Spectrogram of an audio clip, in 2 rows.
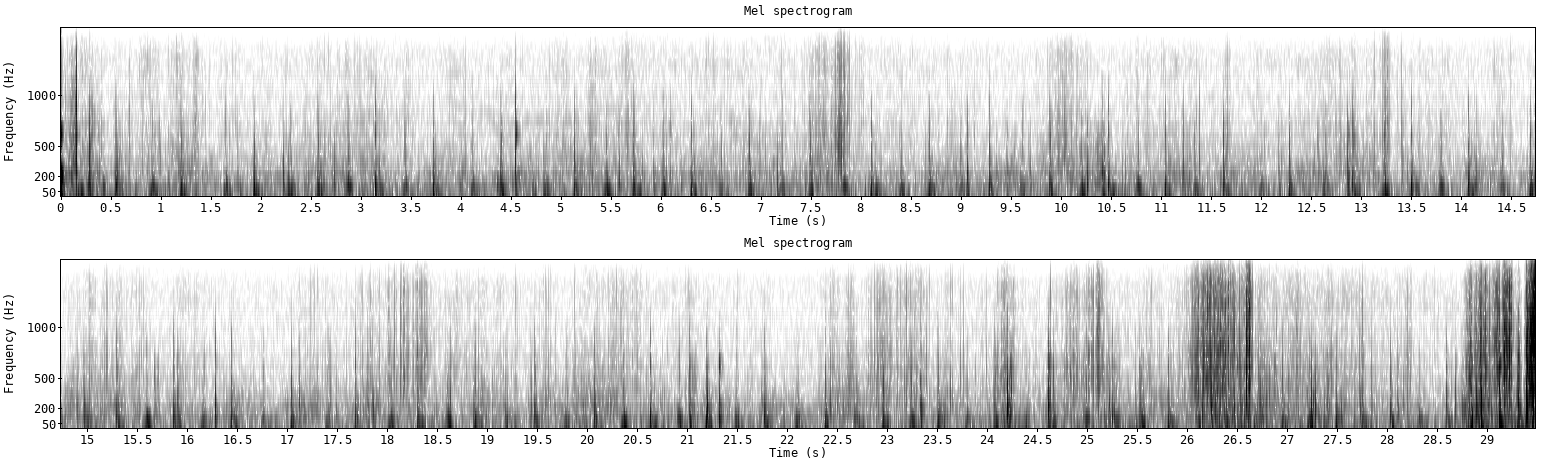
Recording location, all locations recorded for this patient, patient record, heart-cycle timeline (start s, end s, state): tricuspid valve (TV)
aortic valve (AV)+pulmonary valve (PV)+tricuspid valve (TV)+mitral valve (MV)
#Age: Child
#Sex: Female
#Height: 136.0 cm
#Weight: 18.7 kg
#Pregnancy status: False
#Murmur: Absent
#Murmur locations: nan
#Most audible location: nan
#Systolic murmur timing: nan
#Systolic murmur shape: nan
#Systolic murmur grading: nan
#Systolic murmur pitch: nan
#Systolic murmur quality: nan
#Diastolic murmur timing: nan
#Diastolic murmur shape: nan
#Diastolic murmur grading: nan
#Diastolic murmur pitch: nan
#Diastolic murmur quality: nan
#Outcome: Abnormal
#Campaign: 2014 screening campaign
0.00	0.70	unannotated
0.70	0.90	diastole
0.90	1.00	S1
1.00	1.18	systole
1.18	1.30	S2
1.30	1.62	diastole
1.62	1.74	S1
1.74	1.92	systole
1.92	2.02	S2
2.02	2.26	diastole
2.26	2.36	S1
2.36	2.56	systole
2.56	2.64	S2
2.64	2.84	diastole
2.84	2.96	S1
2.96	3.12	systole
3.12	3.24	S2
3.24	3.42	diastole
3.42	3.54	S1
3.54	3.70	systole
3.70	3.82	S2
3.82	4.10	diastole
4.10	4.20	S1
4.20	4.36	systole
4.36	4.46	S2
4.46	4.82	diastole
4.82	4.94	S1
4.94	5.12	systole
5.12	5.22	S2
5.22	5.44	diastole
5.44	5.54	S1
5.54	5.72	systole
5.72	5.82	S2
5.82	6.02	diastole
6.02	6.12	S1
6.12	6.28	systole
6.28	6.40	S2
6.40	6.58	diastole
6.58	29.49	unannotated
